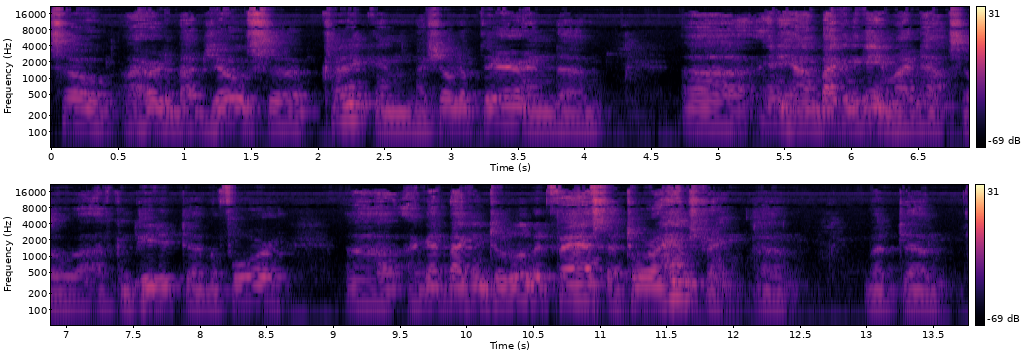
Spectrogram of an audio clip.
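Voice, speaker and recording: Noticeable background noise and audible room echo surround a man's voice. He keeps a medium pitch, a moderate pace and a fairly even intonation. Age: 70s. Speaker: patient testimonial, equestrian athlete. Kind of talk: testimony. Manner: halting.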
